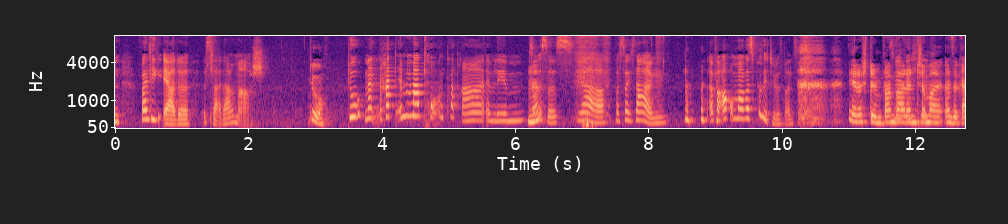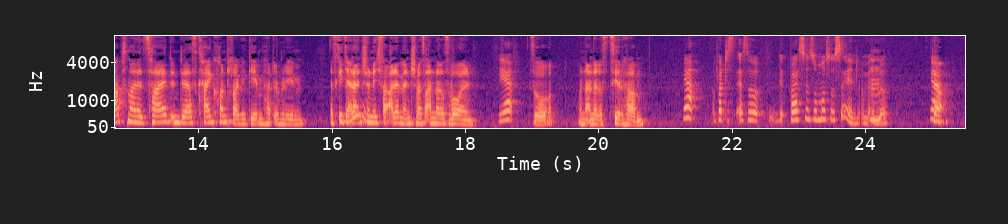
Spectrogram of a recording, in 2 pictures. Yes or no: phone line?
no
